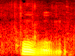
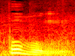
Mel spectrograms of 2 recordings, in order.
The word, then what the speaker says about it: পুবুং: এই জায়গাটার উচ্চারণটা এখানের স্থানীয়রা যা করেন তা হচ্ছে পুবুং, PUBUNG। গুগল ম্যাপেও তাই রয়েছে। আমি হয়তো আগে পুবাং বলেছিলাম বা পাবুং বলেছিলাম, সেগুলো ঠিক নয়। সঠিক উচ্চারণ পুবুং, PUBUNG।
